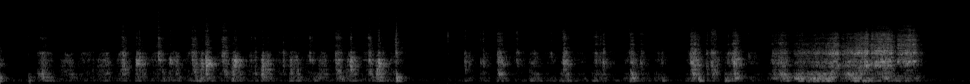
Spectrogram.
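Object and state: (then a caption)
Scratch-art paper being scraped. A wooden stylus scrapes the coating in the middle area of a flat scratch-art paper page, making quick, dry rasping strokes that sit mostly in the mid range around 1 kHz. The strokes come in rapid, uneven bursts, pause briefly near the four-second mark, resume, then merge into a dense, louder continuous scrape before stopping abruptly just after nine seconds.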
